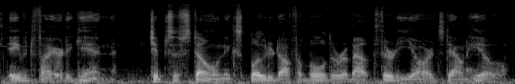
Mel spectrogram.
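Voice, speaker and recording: A male audiobook narrator with a fairly low voice. He reads scripted dramatic fiction, with faint music playing underneath. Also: normal speed, a little mellow.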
